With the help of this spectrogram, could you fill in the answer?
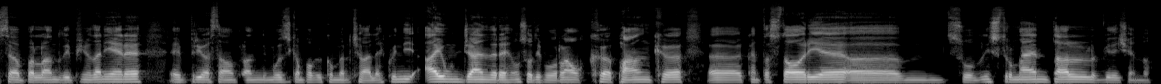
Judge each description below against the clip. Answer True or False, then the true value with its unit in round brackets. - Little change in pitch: True (1.7 semitones)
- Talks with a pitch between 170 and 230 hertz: False (110 Hz)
